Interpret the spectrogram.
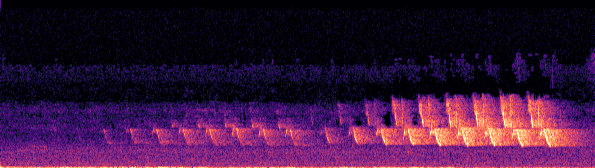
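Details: In spring woods on the Kemptville Campus, Ontario, a black-and-white warbler sings a fast series of thin, high, squeaky paired notes. An ovenbird's lower teacher-teacher phrases run in the first half, over low rumbling noise.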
